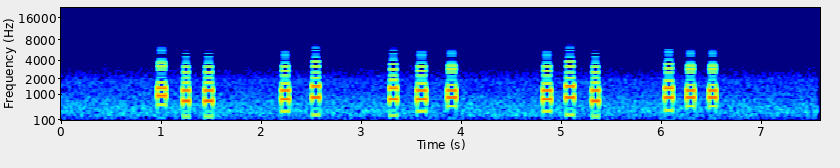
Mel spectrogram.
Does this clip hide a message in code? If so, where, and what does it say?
Yes: DTMF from 1.0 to 6.6 s, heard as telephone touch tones, dialled by hand, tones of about 80 ms. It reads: 011 49 547 491 877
